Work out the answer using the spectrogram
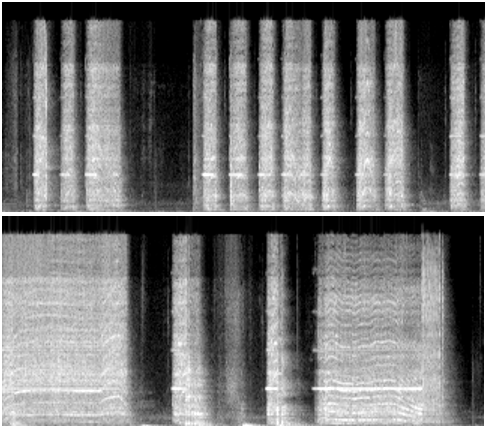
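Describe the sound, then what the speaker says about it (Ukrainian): A Start Pro cordless screwdriver drives small furniture screws with its clutch on the first setting, giving a series of loud, close whirring bursts. Some are short pulses and some are longer runs, with the clutch ratcheting between them. "давайте тепер подивимося, як шурпокрут працює з маленькими мебельними саморізами"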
